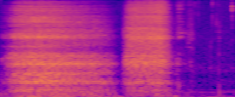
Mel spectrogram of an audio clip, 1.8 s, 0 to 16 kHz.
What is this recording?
Breath Scared 05
A male agitated scared single breathing sound to be used in horror games. Useful for extreme fear, or for simply being out of breath.
breath, breathing, epic, fantasy, fear, frightening, frightful, game, gamedev, gamedeveloping, games, gaming, horror, indiedev, indiegamedev, male, rpg, scared, scary, sfx, terrifying, video-game, videogames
